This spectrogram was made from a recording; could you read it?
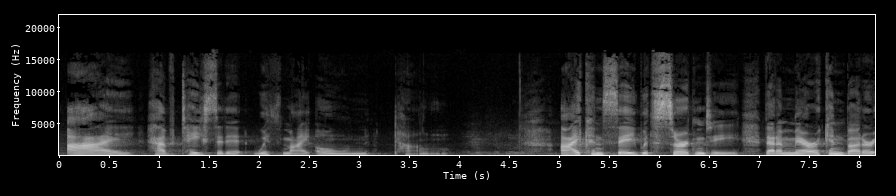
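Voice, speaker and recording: A woman's voice: mid-range voice, fairly bright tone. A woman voicing a strong-willed, theatrical, stubborn woman in a short story, with an emphatic, declaiming manner.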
